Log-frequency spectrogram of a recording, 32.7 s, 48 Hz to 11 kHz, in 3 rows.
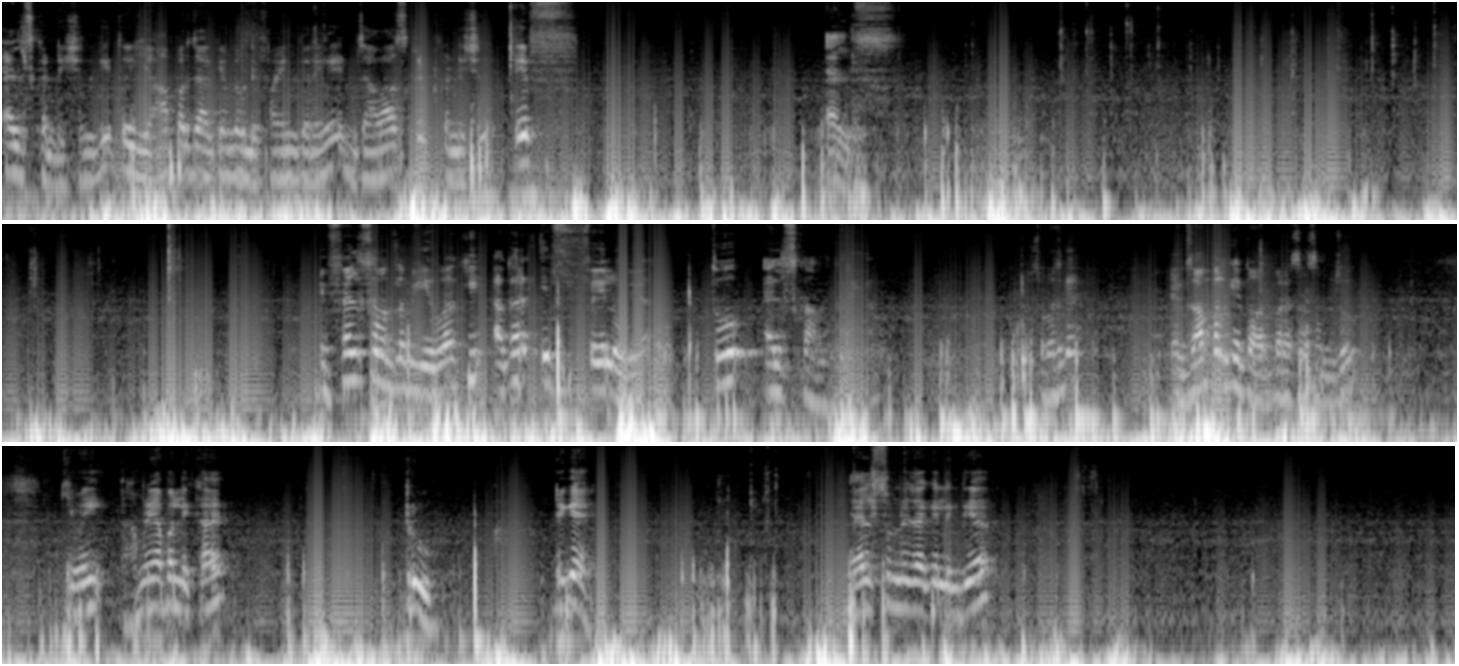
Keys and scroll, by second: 1.8 alt+f, 1.9 alt+移.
